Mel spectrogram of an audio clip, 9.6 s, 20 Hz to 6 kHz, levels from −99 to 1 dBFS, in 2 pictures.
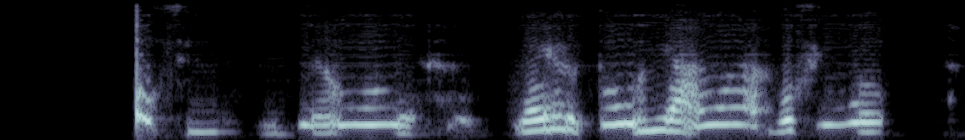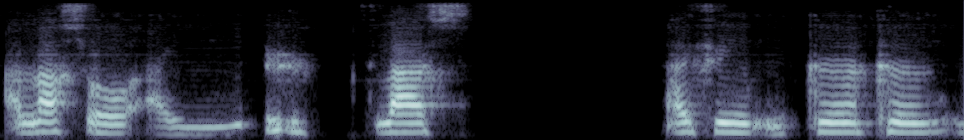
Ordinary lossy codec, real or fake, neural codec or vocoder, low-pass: AAC, 48 kbps; fake; codec, 16 kHz, 4 kbps, FunCodec, trained on LibriTTS, 50 frames a second; 5.4 kHz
